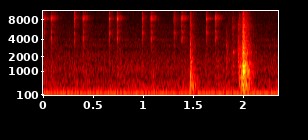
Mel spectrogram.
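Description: Quick light taps of a pen stylus on a tablet surface, about one tap per dot marked, a dozen or so in rapid succession, over a steady low electrical hum.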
